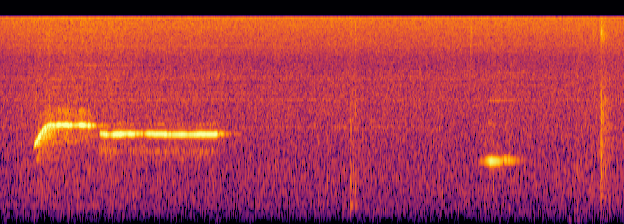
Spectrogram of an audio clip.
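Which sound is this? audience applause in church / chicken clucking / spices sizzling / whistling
whistling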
